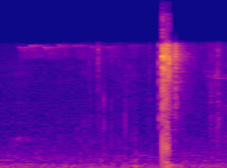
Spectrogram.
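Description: Gloved hand handling a marker and a plastic scientific calculator on a whiteboard: faint rubbing and small ticks, then one sharp plastic clack about one and a half seconds in as the calculator is picked up.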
